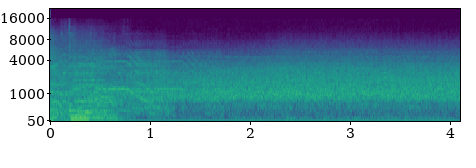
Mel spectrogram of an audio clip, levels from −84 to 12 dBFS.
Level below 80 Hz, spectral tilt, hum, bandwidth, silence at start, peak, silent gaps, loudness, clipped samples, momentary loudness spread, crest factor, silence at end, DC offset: -34 dBFS; -4.5 dB/octave; none; 15.5 kHz; 0 s; -8 dBFS; none; -20 LUFS; under 0.1%; 4 LU; 14 dB; 0 s; 1%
